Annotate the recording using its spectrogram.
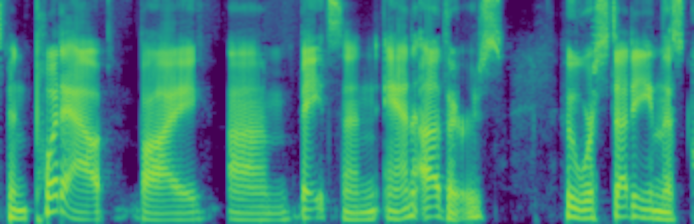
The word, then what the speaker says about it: Bateson: I kept calling him Batson. Okay, Gregory Bateson.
